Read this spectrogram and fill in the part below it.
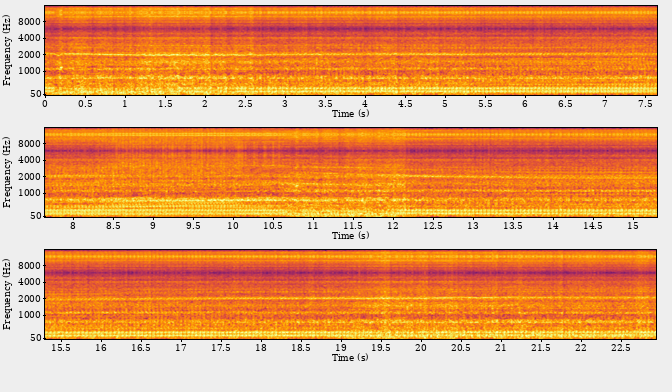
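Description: A motorcycle engine drones steadily close by, rising in pitch and then dropping as it shifts gear.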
